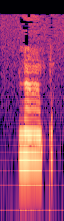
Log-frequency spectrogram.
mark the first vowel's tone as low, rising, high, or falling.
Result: low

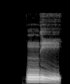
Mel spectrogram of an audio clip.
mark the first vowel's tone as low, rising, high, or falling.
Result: falling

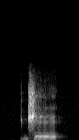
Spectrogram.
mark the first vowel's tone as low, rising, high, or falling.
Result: low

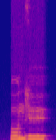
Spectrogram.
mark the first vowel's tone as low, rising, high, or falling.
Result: high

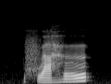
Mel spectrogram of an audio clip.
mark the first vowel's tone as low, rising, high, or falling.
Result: low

